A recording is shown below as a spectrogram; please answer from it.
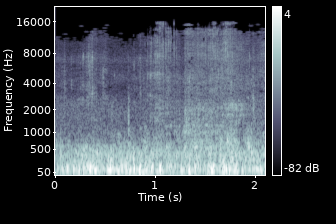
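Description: Wind rumbling unevenly on the microphone over open water, with faint light rustles and drips as a wet nylon gill net is pulled by hand into the boat.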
